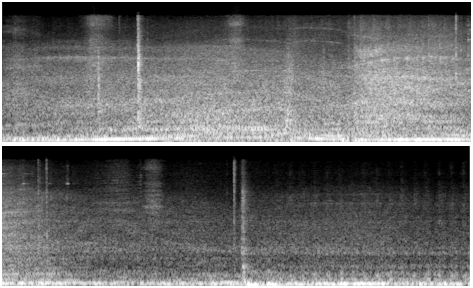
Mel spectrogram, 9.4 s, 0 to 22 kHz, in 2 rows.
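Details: Series 1 RS Turbo started right after injector replacement: deep engine rumble surging and sagging unevenly instead of settling to a steady idle; engine still running rough.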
